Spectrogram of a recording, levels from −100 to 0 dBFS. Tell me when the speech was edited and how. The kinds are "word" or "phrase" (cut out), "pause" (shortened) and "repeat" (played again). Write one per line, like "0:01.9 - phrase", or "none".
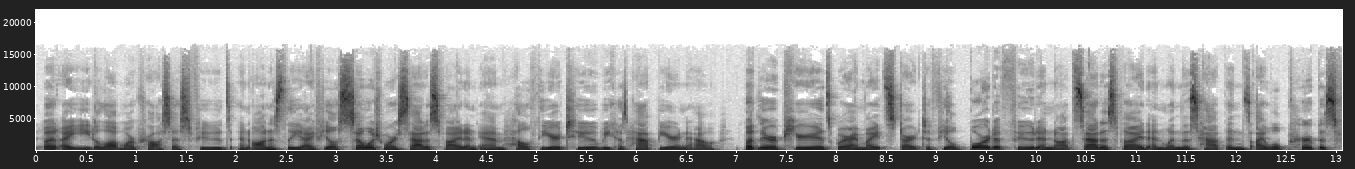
0:04.4 - word
0:05.9 - word
0:07.2 - word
